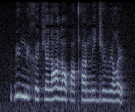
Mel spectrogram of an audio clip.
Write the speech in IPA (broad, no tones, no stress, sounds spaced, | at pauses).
ɓ y ŋ͡m y x ø t͡ɕ œ l ɑ l ɔ p ɑ qʰ œ ŋ͡m i d͡ʑ ʉ v ʉ ʁ ʉ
